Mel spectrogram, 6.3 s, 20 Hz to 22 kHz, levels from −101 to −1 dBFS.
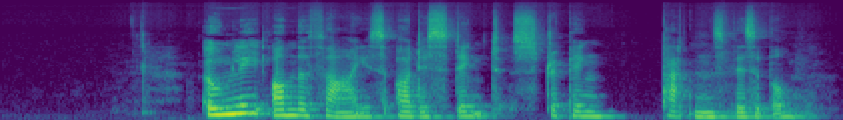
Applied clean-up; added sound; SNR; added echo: none; none; none; none.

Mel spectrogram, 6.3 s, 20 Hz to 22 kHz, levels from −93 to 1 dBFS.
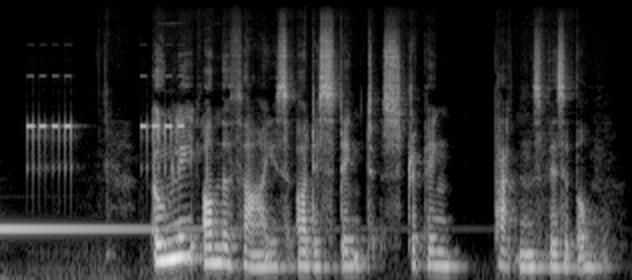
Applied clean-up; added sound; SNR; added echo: none; Alarm + Keyboard (musical); 11 dB; none.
